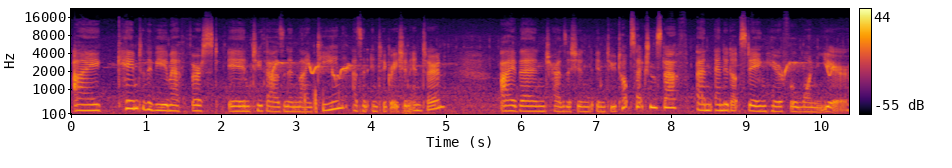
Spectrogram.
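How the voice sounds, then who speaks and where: Against noticeable background noise, a woman with a Scottish accent speaks at a moderate pace. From Scotland. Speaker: wildlife sanctuary worker. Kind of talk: casual vlog walkthrough.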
